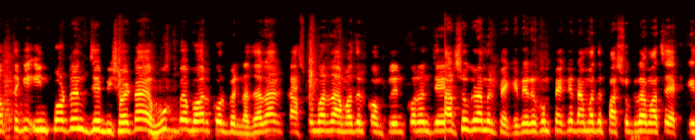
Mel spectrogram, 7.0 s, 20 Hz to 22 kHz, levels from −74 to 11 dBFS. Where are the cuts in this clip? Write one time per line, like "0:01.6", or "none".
0:04.5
